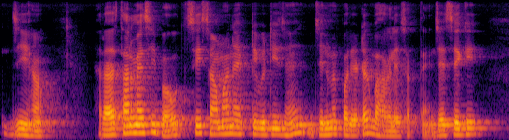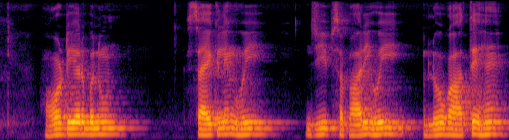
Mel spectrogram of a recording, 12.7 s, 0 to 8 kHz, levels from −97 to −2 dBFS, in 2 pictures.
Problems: constant background noise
